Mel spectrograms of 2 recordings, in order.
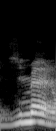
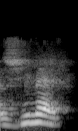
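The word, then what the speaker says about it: גימל: Comment, parce que on dit guimel, on dit pas gimel.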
